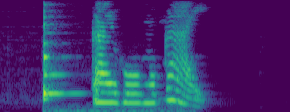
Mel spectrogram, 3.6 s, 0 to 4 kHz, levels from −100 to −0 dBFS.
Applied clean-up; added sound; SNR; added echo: classical method WPE with log-MMSE.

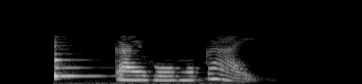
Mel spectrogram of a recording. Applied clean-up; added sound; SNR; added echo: none; Bowed string instrument; -1 dB; reverberation time 0.2 s.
